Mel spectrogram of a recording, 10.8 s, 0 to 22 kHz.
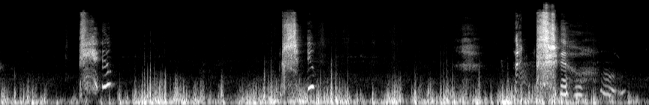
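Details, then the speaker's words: Repeated sneezing after painting in a bathroom, with allergic irritation and tearing on a warm spring day around 85 degrees: three forceful, explosive sneezes over steady low background rumble. "I just been painting in the bathroom and it's finally gotten to me I feel like a"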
